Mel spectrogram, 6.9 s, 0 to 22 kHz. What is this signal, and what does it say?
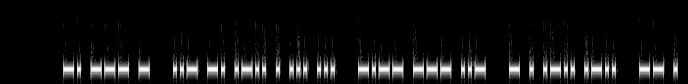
Morse code, heard as a keyed tone, about 34 wpm, 700 Hz. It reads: NOT UNLESS YOU TELL ME
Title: Sentences from Top 1000 Words - Review Part 6 - 35wpm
